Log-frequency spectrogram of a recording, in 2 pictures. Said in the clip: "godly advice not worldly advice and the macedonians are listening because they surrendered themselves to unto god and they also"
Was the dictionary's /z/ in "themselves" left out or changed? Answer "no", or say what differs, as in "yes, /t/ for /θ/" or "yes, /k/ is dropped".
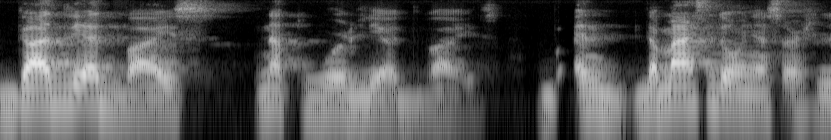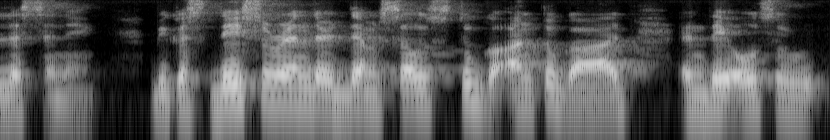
yes, /s/ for /z/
